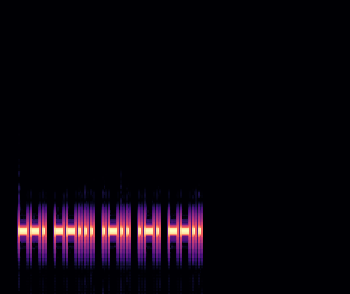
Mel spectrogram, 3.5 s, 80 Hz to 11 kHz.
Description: Morse code, heard as a keyed tone, about 40 wpm, 700 Hz. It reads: G7LRZ
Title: DXCC-100 Call Signs - 5 Characters - Repeated 2x - 40wpm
